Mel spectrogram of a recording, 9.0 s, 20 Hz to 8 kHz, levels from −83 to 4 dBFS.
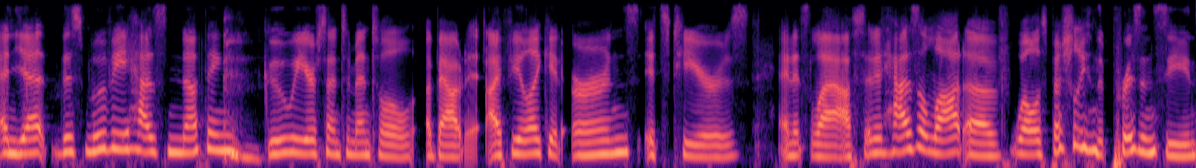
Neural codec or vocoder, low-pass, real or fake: none; 7.2 kHz; real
